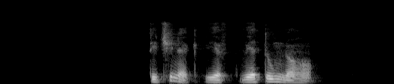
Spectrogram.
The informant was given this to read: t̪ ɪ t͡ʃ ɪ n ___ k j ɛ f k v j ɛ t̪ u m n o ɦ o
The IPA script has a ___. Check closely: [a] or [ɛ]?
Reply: ɛ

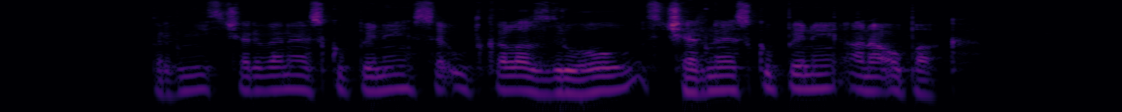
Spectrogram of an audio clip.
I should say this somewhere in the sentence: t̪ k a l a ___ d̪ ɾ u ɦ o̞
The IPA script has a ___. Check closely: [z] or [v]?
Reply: z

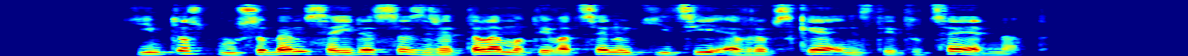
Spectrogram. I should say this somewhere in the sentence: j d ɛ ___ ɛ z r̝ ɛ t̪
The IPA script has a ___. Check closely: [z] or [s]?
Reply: s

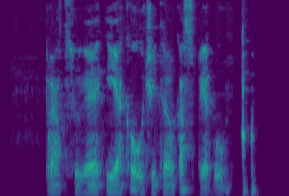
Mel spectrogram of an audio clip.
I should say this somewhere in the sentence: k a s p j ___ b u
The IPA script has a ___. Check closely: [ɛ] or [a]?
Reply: ɛ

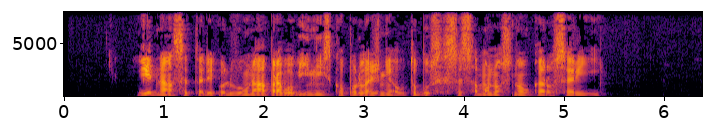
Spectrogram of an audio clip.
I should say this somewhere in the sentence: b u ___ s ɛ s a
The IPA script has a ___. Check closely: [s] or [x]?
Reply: s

